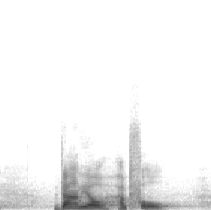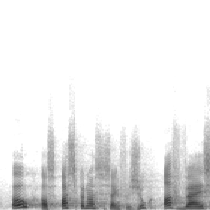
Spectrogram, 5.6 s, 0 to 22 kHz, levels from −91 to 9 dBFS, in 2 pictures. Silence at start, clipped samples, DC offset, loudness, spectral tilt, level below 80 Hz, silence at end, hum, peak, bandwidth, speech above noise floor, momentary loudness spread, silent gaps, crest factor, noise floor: 0.7 s; under 0.1%; under 0.1%; -20 LUFS; -6 dB/octave; -84 dBFS; 0 s; none; -2 dBFS; 8.2 kHz; 40 dB; 13 LU; none; 18 dB; -60 dBFS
